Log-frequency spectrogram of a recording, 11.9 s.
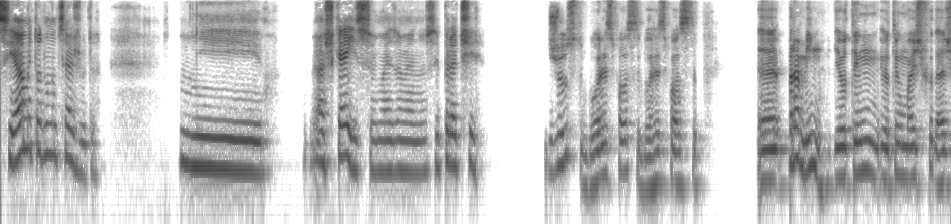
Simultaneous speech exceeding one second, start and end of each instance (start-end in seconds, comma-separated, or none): none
